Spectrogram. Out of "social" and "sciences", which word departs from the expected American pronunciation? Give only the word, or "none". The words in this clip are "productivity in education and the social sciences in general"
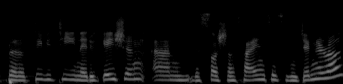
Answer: sciences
